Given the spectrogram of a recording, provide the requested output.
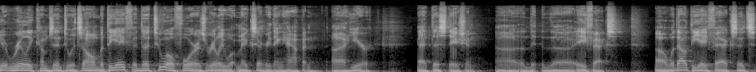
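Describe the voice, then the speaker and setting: A man's very deep, low voice, somewhat breathy, at a moderate pace with ordinary pitch variation and very even loudness, on a very clean recording against a silent background. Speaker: ham radio operator and streamer. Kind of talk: casual chat. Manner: halting, many fillers.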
